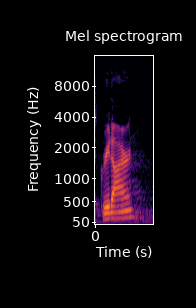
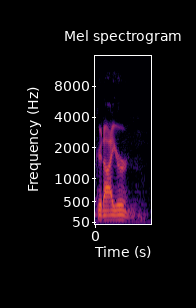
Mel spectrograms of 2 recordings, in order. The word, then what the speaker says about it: gridiron: Your word is gridiron. Could also be pronounced gridiron.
